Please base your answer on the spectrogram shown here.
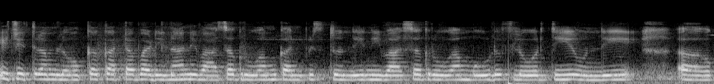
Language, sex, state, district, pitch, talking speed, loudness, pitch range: Telugu, female, Andhra Pradesh, Srikakulam, 225 Hz, 125 wpm, -12 LUFS, 215-230 Hz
